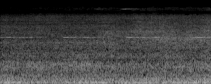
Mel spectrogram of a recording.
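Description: Steady street traffic noise from vehicles on a wet road.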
